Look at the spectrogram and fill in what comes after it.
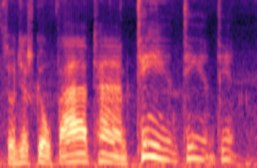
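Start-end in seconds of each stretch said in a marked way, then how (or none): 1.3-2.4 stress placed on the first "ten". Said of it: "And I'm accenting the first one".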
